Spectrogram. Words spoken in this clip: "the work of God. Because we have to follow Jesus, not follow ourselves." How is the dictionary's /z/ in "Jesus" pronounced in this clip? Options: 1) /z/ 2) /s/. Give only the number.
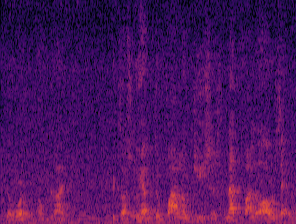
2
